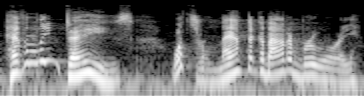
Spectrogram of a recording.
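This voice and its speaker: An amateur actress playing a fond, sharp-witted wife in a live radio play, teasing and sweetly scolding. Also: female voice, fairly high pitch, huge pitch swings, moderate pace, heavily acted. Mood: insistent. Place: ballroom stage before an audience. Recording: live ballroom sound with reverb.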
